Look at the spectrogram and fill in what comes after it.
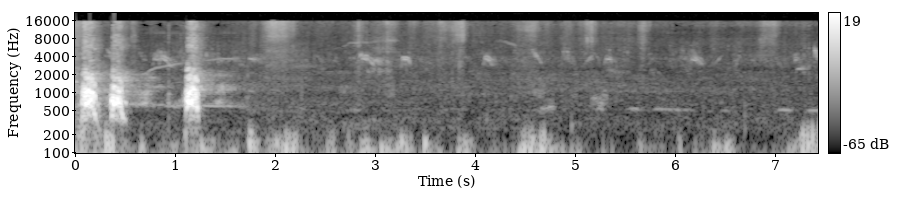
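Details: Samoyed puppies romping through a flowering meadow: three sharp yapping barks in the first second and a half, then low murmuring and soft rustling with faint distant sounds.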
